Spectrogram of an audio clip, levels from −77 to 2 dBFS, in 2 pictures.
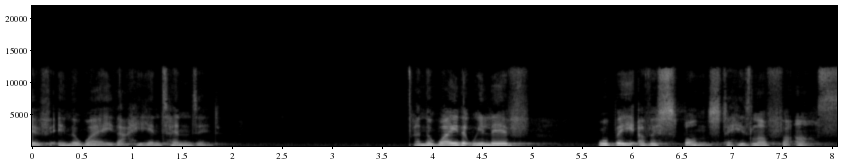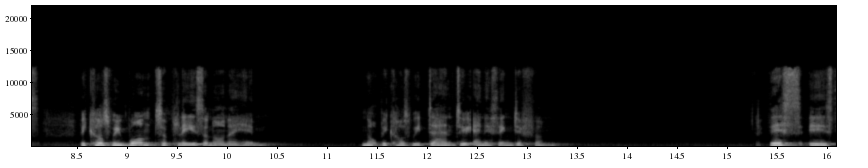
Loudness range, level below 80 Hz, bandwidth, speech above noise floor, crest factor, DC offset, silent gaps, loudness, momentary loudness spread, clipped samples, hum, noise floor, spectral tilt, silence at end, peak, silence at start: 10 LU; -78 dBFS; 13 kHz; 41 dB; 22 dB; under 0.1%; none; -30 LUFS; 17 LU; under 0.1%; 50 Hz at -75 dBFS; -71 dBFS; -4.5 dB/octave; 0 s; -10 dBFS; 0 s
